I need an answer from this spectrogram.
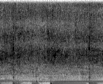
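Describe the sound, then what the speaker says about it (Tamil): Gooseberries frying in hot oil give a continuous bubbling sizzle, broken by a few hard knocks and scrapes as a spoon stirs them against the pan. "உடனே நெல்லிக்காவை சேர்த்துருங்க. இதில் நல்லா மிக்ஸ் பண்ணுங்கள்."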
